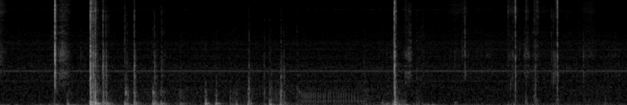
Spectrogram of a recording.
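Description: Faint scattered clicks and knocks, about a dozen, with the loudest cluster about a second in and another single knock around five seconds in, over a quiet room.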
